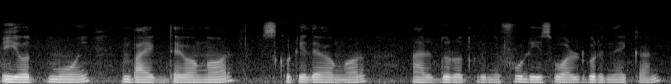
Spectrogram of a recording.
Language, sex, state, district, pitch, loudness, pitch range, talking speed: Chakma, male, Tripura, Unakoti, 115 Hz, -18 LUFS, 110-120 Hz, 115 wpm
